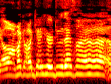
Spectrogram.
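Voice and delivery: loud, high, urgent imitation; worked-up mock urgency; intense dispatcher. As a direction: bark out frantic orders as the dispatcher. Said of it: "he was very, like, intense".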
